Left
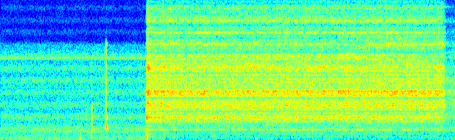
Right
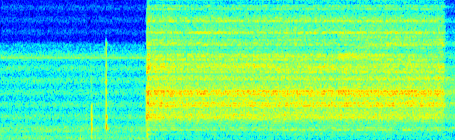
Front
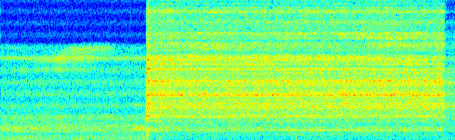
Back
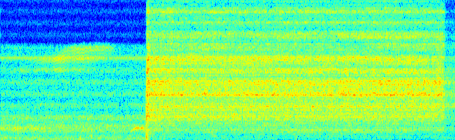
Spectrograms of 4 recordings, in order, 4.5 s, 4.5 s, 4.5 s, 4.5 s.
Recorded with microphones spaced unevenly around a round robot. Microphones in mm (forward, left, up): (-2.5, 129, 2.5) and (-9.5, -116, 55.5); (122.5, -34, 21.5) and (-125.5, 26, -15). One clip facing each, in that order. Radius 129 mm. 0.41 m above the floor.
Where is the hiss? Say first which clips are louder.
Left 2 dB, back 1 dB; 135° left, 3.5 m.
